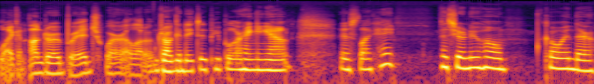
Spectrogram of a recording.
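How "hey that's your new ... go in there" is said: normal talking voice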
